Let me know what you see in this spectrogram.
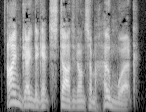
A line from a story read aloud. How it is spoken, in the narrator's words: said Ron angrily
